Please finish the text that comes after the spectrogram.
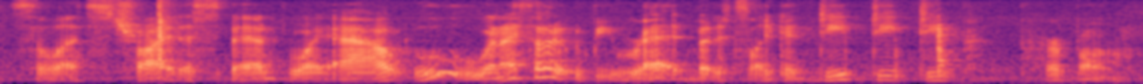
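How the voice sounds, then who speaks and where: A woman's voice: very deep voice, wildly swooping pitch, moderate pace, creaky, a little mellow, slight background noise. A young woman chatting casually through a product review, rambling with fillers like "like" and "you know". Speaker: beauty vlogger.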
